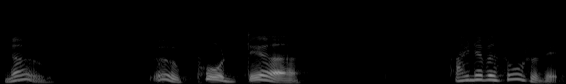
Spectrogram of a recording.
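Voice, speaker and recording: A man playing a bereaved young English gentleman in an audiobook, courteous, earnest and full of feeling. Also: high-pitched, wildly swooping pitch, extremely slow, gravelly, voice pushed up, exaggerated voice. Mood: sorrowful surprise. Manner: earnest, polite, emotional.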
